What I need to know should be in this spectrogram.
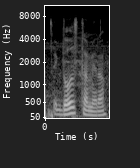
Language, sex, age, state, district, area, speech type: Urdu, male, 18-30, Uttar Pradesh, Gautam Buddha Nagar, rural, spontaneous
